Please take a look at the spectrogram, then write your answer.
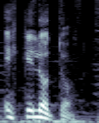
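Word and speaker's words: Schelotto: Guillermo Barros se escribe Cheloto y se dice Esqueloto.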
